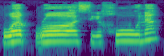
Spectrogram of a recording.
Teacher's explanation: روا کو موٹا پڑھنا ہے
